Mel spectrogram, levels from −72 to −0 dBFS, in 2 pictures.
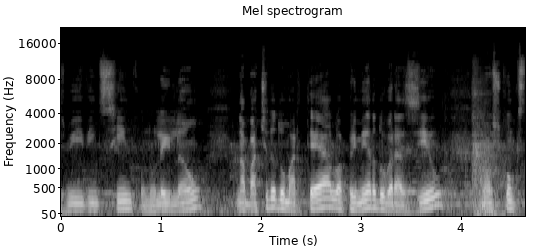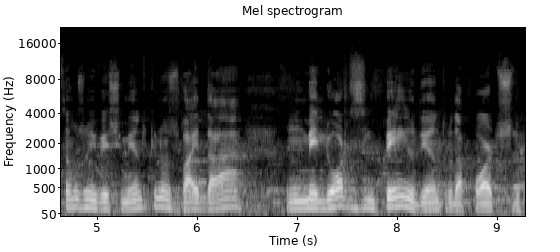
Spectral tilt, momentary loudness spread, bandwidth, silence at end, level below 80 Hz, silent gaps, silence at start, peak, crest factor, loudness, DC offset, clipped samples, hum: -6.5 dB/octave; 8 LU; 14 kHz; 0 s; -46 dBFS; none; 0 s; -4 dBFS; 16 dB; -22 LUFS; under 0.1%; under 0.1%; none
